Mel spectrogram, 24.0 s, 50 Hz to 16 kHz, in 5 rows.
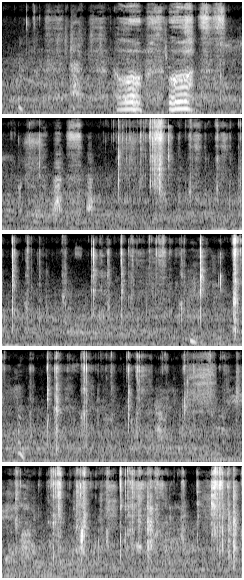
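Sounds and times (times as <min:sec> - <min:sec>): cabbage being chewed: 0:05.1 - 0:24.0.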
